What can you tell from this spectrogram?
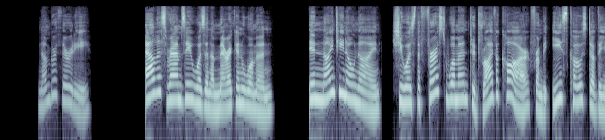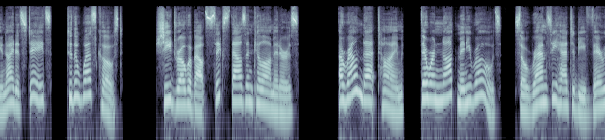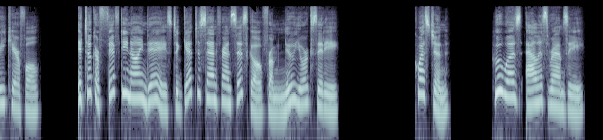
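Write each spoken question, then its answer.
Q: Who was Alice Ramsey?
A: The first woman to drive across the US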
